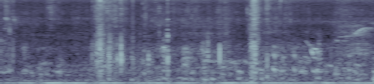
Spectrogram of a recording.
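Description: Country-breed parent-stock chickens and roosters, birds of about two to two and a half kilograms, cluck in scattered bursts across a poultry farm, with a steady low hum running underneath.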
